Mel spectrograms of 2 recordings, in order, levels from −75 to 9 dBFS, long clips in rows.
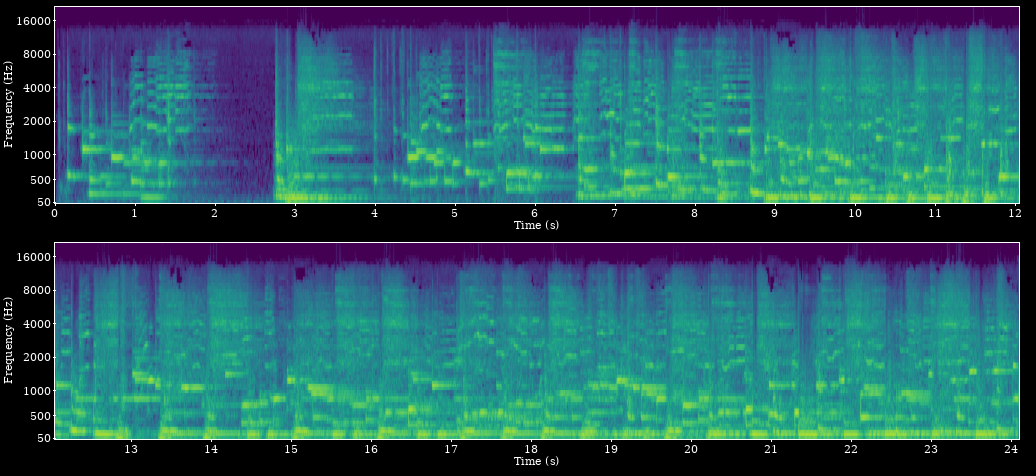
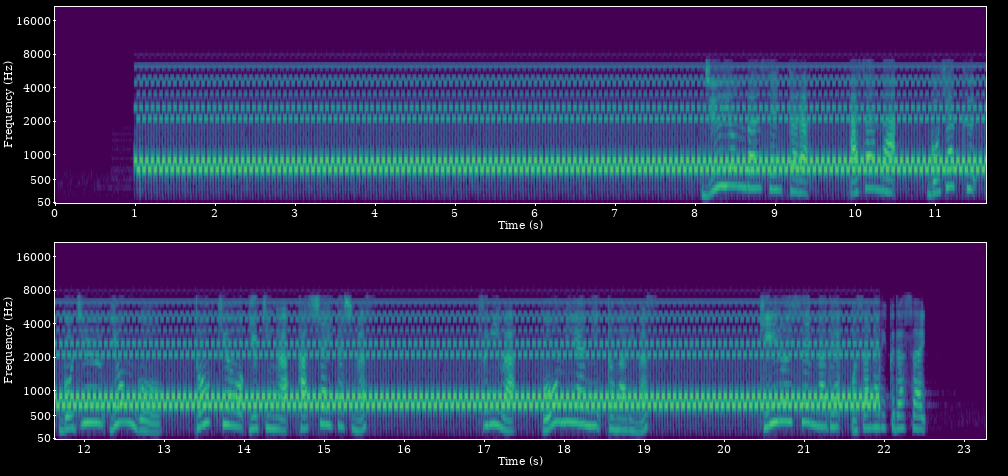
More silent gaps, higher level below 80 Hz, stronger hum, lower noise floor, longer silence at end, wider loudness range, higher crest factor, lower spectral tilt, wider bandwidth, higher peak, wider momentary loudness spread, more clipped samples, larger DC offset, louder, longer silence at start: neither; first, -22 dBFS vs -82 dBFS; neither; second, -41 dBFS vs -69 dBFS; second, 0 s vs 0.75 s; first, 4 LU vs 1 LU; second, 8 dB vs 14 dB; first, -4.5 dB/octave vs -1.5 dB/octave; first, 14 kHz vs 8.4 kHz; about the same, 0 dBFS vs 0 dBFS; first, 5 LU vs 1 LU; first, 0.4% vs under 0.1%; neither; first, -8 LUFS vs -14 LUFS; second, 0.15 s vs 1 s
